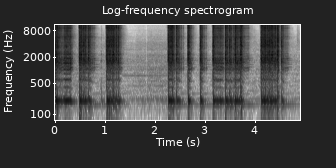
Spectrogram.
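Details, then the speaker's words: Rusty vintage VW bus horn, wire-wheeled and bench-tested in a vise: short bursts of a low, raspy, weak buzz with a rattly edge; something vibrating inside, possibly a backing-out screw, suspected, not confirmed. "oh a little bit kind of a horn [Laughter] sounds about like the whole project looks huh"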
